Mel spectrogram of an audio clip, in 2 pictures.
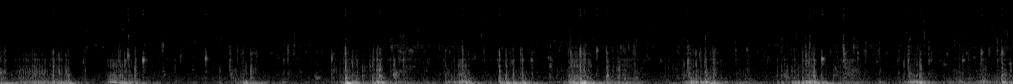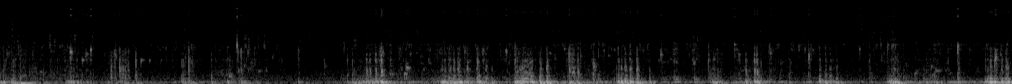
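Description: Kayak being paddled across a lake: water sloshing and splashing against the plastic hull with each stroke, in surges about once a second.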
